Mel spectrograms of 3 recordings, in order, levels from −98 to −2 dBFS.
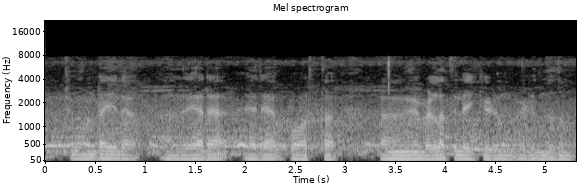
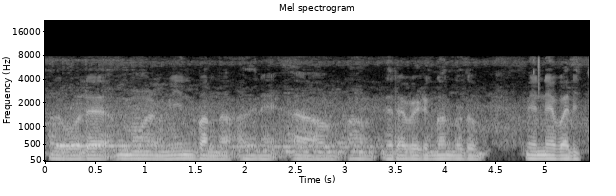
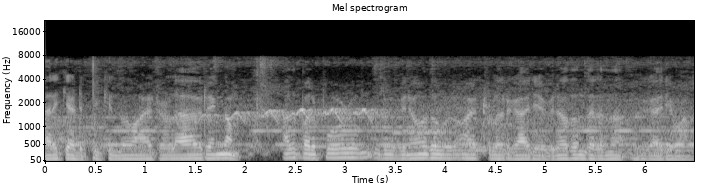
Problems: none marked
